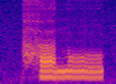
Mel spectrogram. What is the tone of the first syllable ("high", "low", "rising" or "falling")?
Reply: low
